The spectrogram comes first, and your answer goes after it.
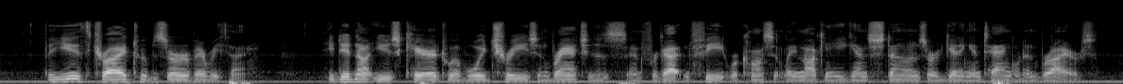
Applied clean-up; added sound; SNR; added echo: none; none; none; none.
